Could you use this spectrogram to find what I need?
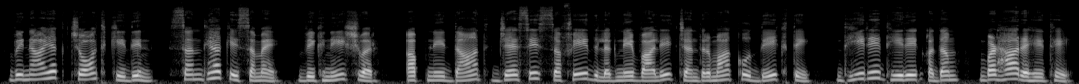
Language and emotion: Hindi, neutral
